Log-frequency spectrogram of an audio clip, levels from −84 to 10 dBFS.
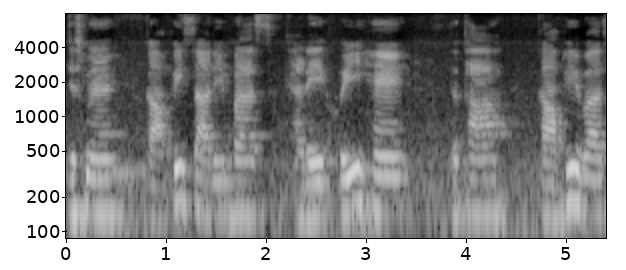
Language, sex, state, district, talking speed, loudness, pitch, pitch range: Hindi, male, Haryana, Charkhi Dadri, 120 wpm, -16 LUFS, 140 Hz, 135-150 Hz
